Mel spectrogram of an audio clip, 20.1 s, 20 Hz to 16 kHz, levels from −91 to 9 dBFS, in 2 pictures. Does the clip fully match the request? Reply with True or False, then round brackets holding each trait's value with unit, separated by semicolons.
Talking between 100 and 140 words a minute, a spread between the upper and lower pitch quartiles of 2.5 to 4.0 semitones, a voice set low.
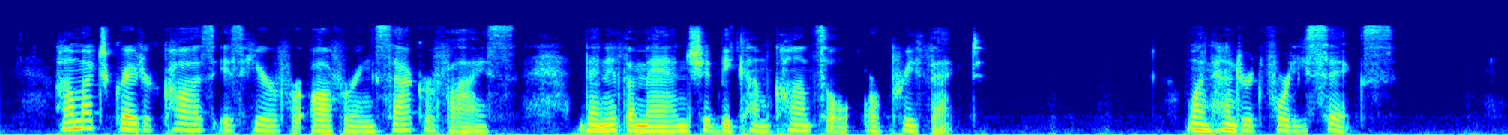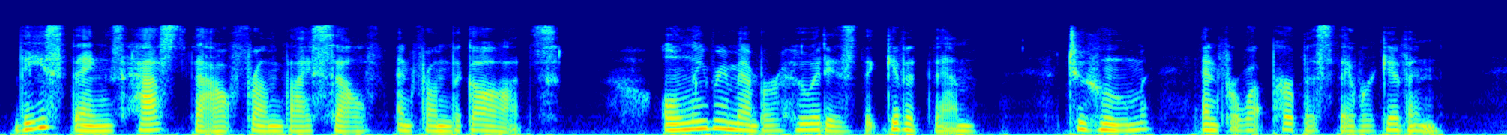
False (135 wpm; 3.0 semitones; 150 Hz)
